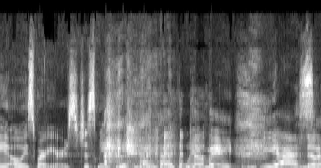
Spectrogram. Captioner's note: both laughing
